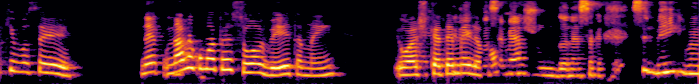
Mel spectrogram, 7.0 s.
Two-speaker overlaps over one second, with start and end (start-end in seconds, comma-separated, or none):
none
